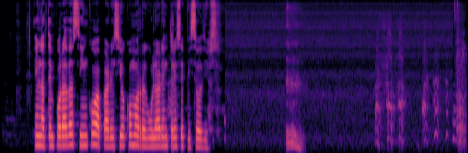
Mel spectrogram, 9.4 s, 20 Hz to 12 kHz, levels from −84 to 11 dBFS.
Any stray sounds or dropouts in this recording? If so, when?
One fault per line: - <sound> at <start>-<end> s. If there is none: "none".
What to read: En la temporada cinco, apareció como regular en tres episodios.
- throat clearing at 5.7-6.2 s
- laugh at 7.5-9.0 s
